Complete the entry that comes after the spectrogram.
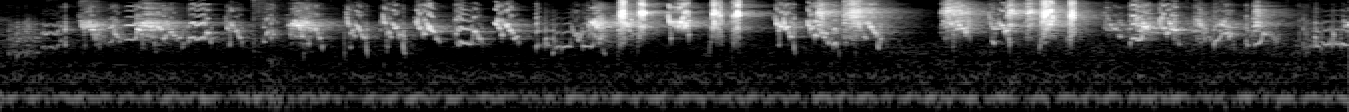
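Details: A blue budgerigar chirps and chatters in rapid, scratchy bursts of high notes with brief squawks.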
